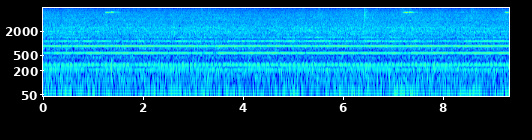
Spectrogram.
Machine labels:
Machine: fan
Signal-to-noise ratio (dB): 0 dB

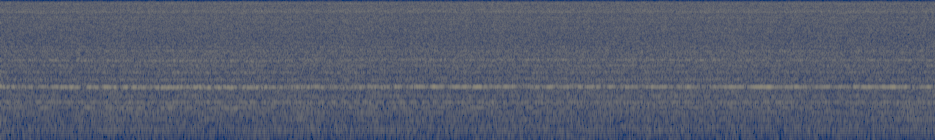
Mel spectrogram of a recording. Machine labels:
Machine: fan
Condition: normal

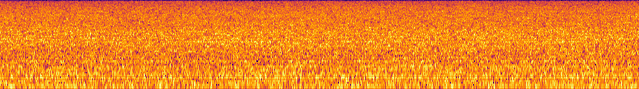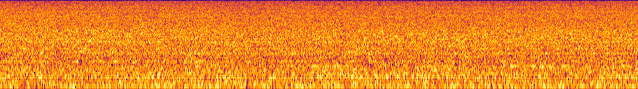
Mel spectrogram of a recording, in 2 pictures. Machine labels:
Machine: fan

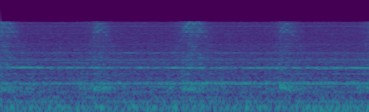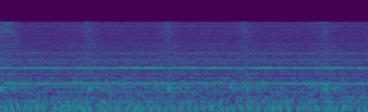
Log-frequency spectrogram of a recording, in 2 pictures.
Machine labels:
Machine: slide rail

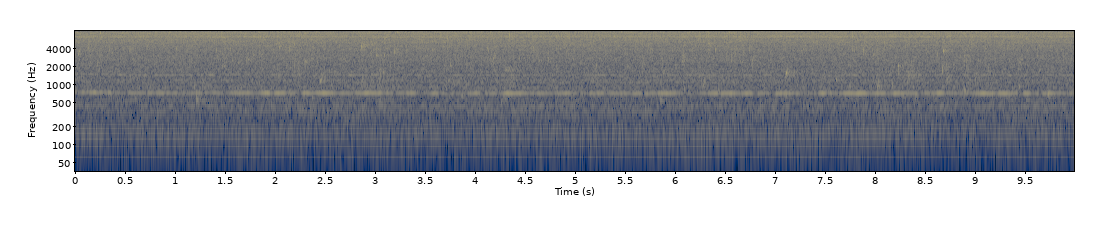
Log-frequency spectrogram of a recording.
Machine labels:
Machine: pump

